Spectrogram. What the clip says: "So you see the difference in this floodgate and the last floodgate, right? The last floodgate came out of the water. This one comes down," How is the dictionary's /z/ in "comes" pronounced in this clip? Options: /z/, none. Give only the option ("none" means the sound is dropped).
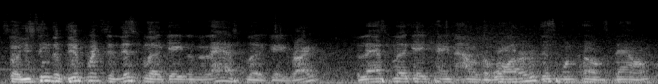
/z/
